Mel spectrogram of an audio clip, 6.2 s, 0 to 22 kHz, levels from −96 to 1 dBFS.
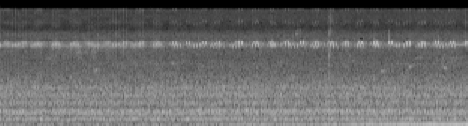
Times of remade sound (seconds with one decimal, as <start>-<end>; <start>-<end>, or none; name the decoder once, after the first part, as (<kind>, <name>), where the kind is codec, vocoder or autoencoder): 0.0-2.2 (autoencoder, DAC-VAE)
